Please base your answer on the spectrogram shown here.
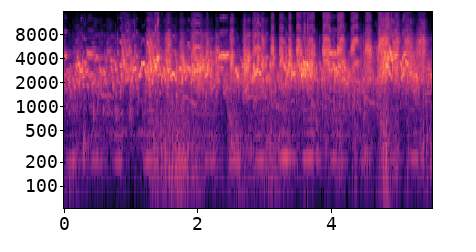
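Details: Colourful budgies on October 26, 2023 chatter in dense, overlapping warbles and chirps, squawky notes mixed in, while a faint steady low hum runs underneath.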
